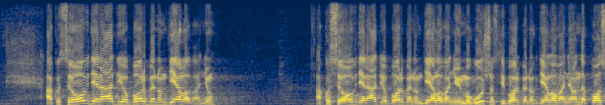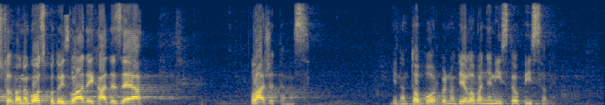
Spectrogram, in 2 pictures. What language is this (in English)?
Croatian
